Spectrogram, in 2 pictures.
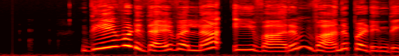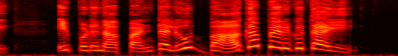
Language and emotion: Telugu, happy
